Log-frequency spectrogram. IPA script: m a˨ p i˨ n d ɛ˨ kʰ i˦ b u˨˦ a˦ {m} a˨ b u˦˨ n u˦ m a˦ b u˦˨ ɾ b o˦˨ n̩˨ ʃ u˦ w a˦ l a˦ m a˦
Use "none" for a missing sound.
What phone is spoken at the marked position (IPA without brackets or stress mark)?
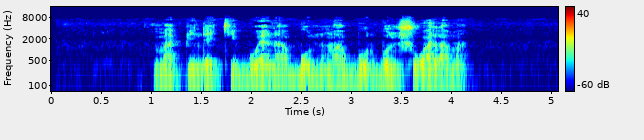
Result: n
